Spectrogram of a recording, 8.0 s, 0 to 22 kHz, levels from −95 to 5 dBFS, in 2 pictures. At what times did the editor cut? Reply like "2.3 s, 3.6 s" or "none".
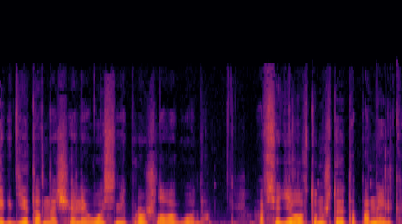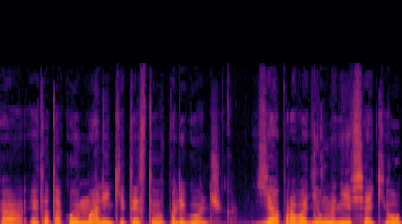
2.4 s, 6.5 s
